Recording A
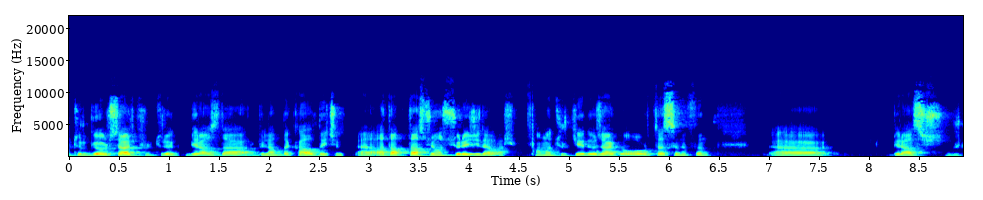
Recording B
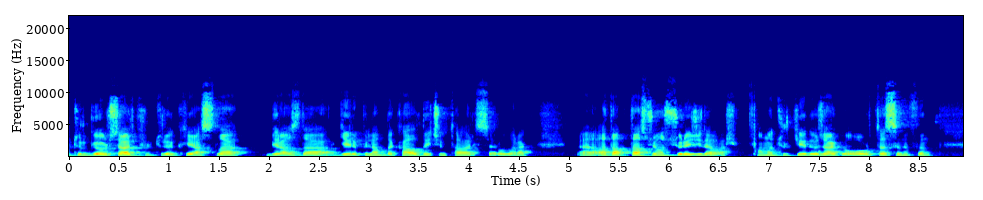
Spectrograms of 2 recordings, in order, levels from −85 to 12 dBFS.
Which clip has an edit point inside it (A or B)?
A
